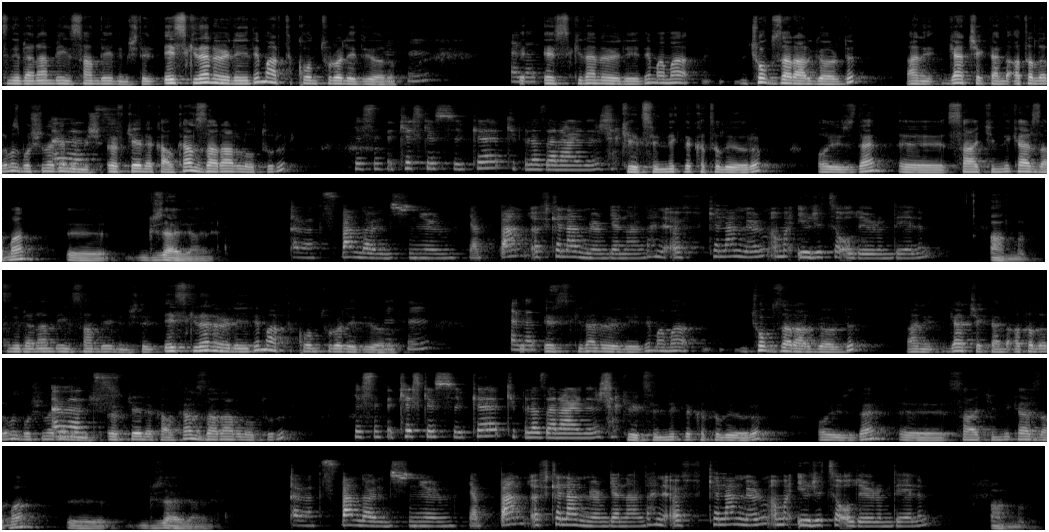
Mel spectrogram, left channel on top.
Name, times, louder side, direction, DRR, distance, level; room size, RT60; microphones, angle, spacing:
voice 1, 0.0-3.9 5.4-6.9 7.3-8.5 9.1-13.3 16.7-18.0 18.6-21.2 21.5-22.0 22.2-23.0 30.8-31.1, left 5 dB, 50° left, 14 dB, 0.4 m, -27 dB
voice 2, 3.8-4.3 5.1-5.4 10.9-11.6 14.0-16.6 23.8-30.2, right 4 dB, 25° right, 9 dB, 0.5 m, -33 dB
13.5 x 5.1 x 2.8 m, 0.64 s
head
